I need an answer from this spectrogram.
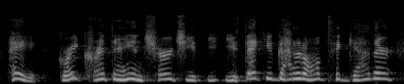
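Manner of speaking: playfully mocking Paul; teasing. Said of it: "messing with them right now, going".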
